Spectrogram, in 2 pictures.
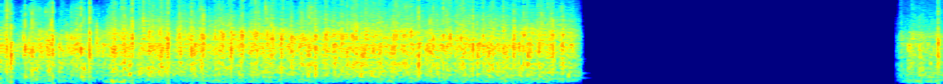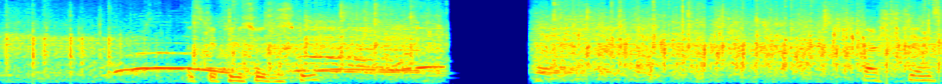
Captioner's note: some Applause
